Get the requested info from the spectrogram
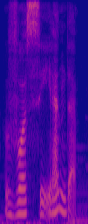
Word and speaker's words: você: We'll do exactly the same with the você, because você, although it ends with the letter E, we can't drop it because of the circumflex there, so we need to pronounce it clearly. Você anda.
